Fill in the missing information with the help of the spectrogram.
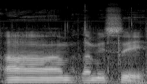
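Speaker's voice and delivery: ordinary delivery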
